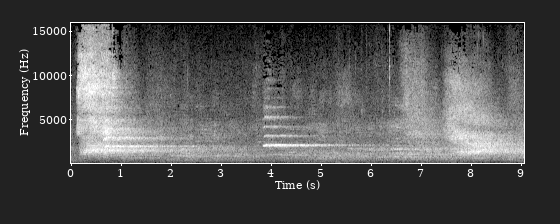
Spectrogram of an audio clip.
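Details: Nana the beluga during a training session at Port of Nagoya Public Aquarium on 13 April 2019, giving a raspy opening squawk, a thin steady whistle-like tone midway and a final hoarse call over a hissing indoor background.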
